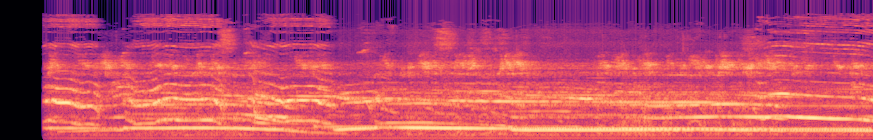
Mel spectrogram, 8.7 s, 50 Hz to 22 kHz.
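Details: A 9-week-old Boxer-Basset Hound mix puppy howls in long, wavering, drawn-out notes that slide up and down, reacting to a video playing on TV indoors.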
